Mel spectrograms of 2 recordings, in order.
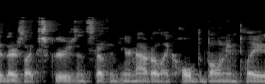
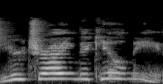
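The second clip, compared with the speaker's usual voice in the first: high, slow retold scream, much higher; mock scream; 4 dB louder, slower than usual. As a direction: play back a panicked yell at the nurses, stretched out. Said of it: "You literally screamed at the nurses".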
